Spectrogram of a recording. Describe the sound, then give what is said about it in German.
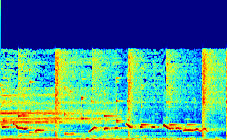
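A bright whistled melody glides between notes over a steady instrumental backing with a bass line and soft percussion, the whistle clear and prominent for several seconds. “Ich geh durch die Straßen und pfeif meine Melodie.”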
